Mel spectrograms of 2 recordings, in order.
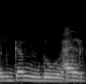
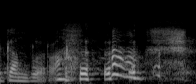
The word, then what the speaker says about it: gandoura: que au niveau allez on va la prononcer à la bonoise gandora gandora donc et elle est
